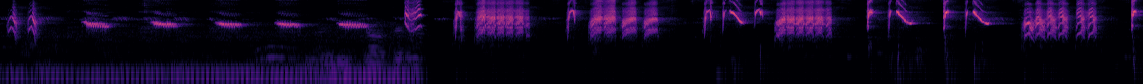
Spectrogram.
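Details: Long-tailed shrike lure song meant to provoke other shrikes: a run of repeated short whistled notes, then loud harsh bursts and sharp down-slurred whistles; a low hum underlies the opening three seconds.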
